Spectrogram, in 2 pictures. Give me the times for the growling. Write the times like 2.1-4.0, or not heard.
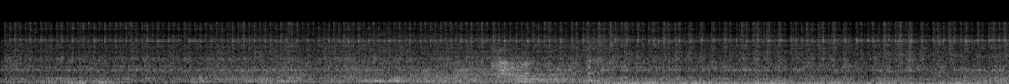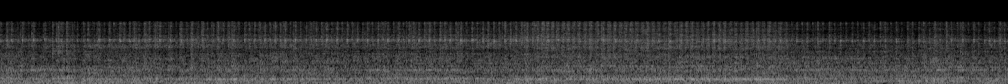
4.9-6.2.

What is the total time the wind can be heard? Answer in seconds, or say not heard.
20 s.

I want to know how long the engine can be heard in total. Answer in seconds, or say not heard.
20 s.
